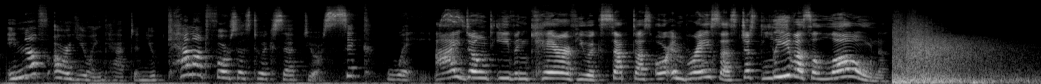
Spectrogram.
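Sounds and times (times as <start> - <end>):
speech: 0.4 - 9.1
deep explosion outside: 8.9 - 10.4.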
